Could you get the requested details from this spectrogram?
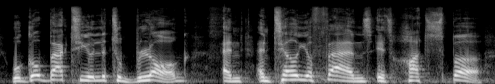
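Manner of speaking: high, loud mock English rant; scornful English fan, stretching the last word; offended English accent. Drunk fan scolding a visiting blogger, indignant English accent. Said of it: "in his English accent".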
